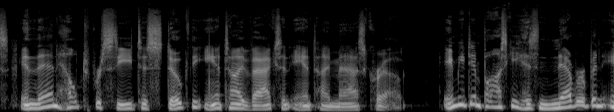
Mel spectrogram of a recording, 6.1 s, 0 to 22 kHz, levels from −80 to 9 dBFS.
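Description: A loud pop at 2.09 to 2.11 s, after "proceed to stoke the", is likely a voltage pulse added to the signal, a sharp thump several decibels above the speech continuing underneath.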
